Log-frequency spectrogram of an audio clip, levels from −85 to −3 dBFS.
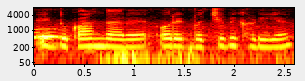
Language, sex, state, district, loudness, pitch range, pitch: Hindi, female, Haryana, Jhajjar, -19 LUFS, 220-235 Hz, 230 Hz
